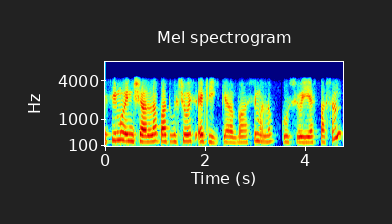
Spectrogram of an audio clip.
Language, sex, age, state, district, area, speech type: Kashmiri, female, 30-45, Jammu and Kashmir, Ganderbal, rural, conversation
